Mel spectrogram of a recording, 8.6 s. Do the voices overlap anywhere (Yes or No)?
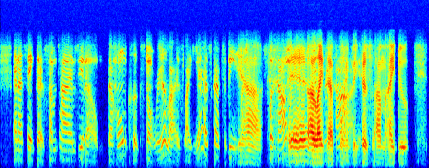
Yes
